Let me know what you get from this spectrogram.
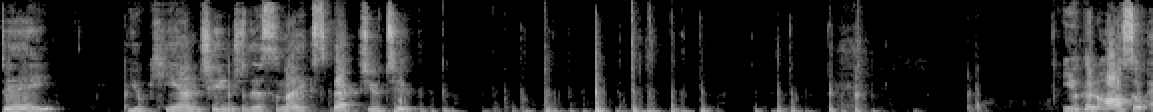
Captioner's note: typing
